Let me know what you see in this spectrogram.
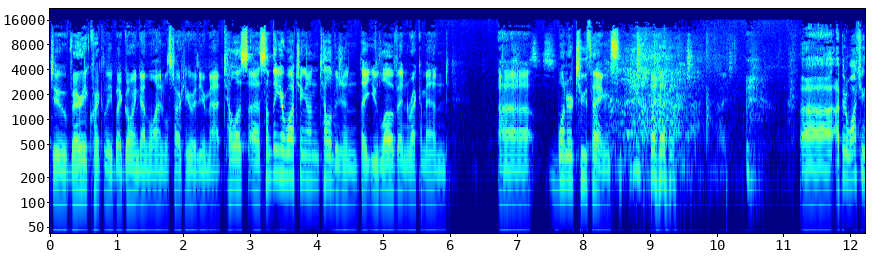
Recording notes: At the Nerdist Theater at Meltdown Comics.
